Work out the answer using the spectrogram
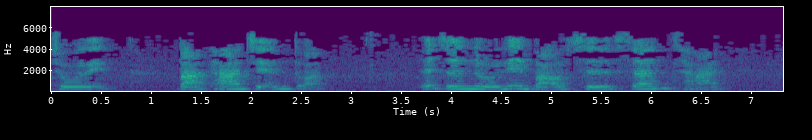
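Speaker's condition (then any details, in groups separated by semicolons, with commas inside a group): ALS; onset about three years ago, hand muscle atrophy starting right hand, left hand over a year later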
